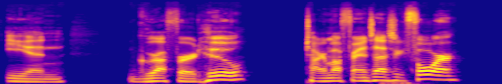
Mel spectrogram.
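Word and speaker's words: Ioan Gruffudd: to pronounce his name is it eon gruffalo it's the weirdest it's the most celtics well spelling of it but it's ian grufford who talking about fantastic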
